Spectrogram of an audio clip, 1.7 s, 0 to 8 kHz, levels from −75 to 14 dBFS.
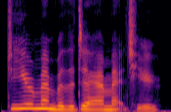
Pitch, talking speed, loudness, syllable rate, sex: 240 Hz, 280 wpm, -14 LUFS, 6.7 syllables/s, female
